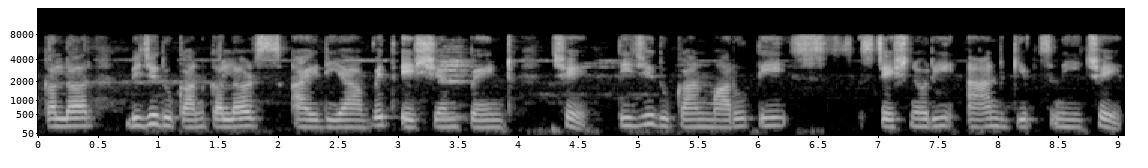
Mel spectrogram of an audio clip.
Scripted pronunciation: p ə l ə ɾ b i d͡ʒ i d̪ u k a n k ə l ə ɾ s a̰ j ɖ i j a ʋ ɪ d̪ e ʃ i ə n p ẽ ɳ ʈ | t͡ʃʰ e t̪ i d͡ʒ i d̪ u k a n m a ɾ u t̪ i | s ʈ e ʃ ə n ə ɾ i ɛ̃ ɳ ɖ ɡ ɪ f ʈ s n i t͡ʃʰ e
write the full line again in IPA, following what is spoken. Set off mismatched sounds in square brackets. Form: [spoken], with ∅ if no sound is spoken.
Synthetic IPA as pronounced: [k] ə l ə ɾ b i d͡ʒ i d̪ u k a n k ə l ə ɾ s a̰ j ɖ i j a ʋ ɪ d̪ e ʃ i ə n p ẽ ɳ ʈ | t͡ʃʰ e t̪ i d͡ʒ i d̪ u k a n m a ɾ u t̪ i | s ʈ e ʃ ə n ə ɾ i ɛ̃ ɳ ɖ ɡ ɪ f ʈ s n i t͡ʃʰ e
